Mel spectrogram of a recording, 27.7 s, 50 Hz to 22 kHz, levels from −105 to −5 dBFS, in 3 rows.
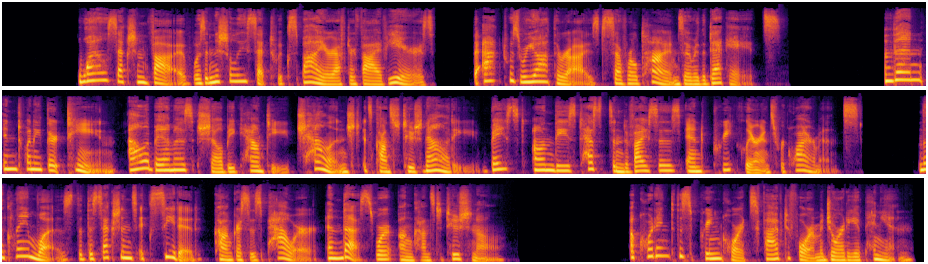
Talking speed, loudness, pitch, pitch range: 130 wpm, -20 LUFS, 215 Hz, 170-260 Hz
